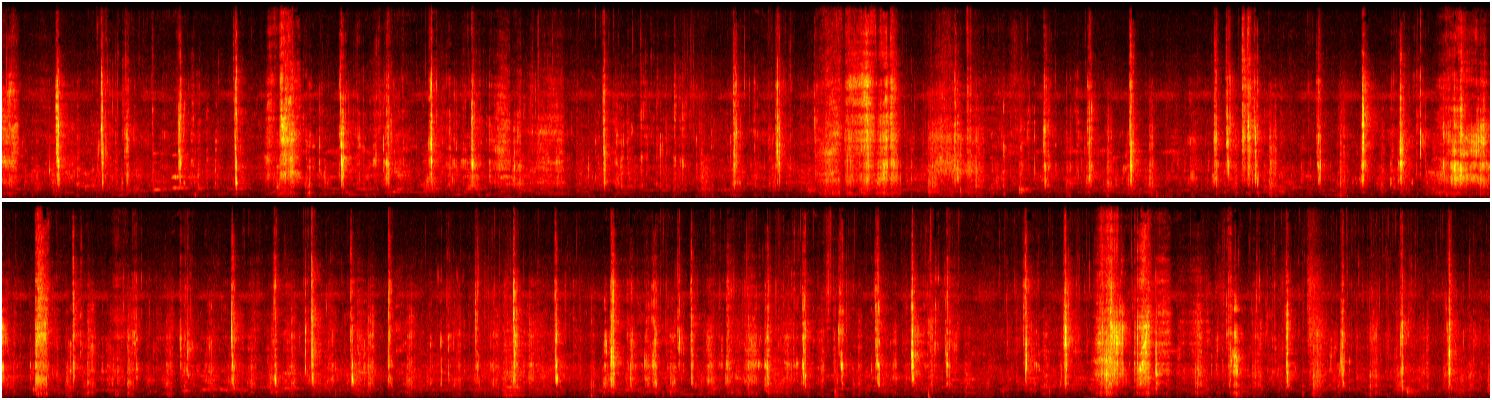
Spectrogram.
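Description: Close-up eating sounds from people eating rice and curry with their hands: a dense run of wet chewing, lip smacks and finger clicks, with a few louder crunchy bites of raw cucumber.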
